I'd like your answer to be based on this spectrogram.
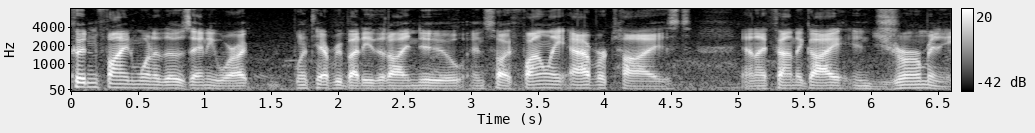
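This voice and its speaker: Fairly quick, medium-pitched male speech with clearly audible noise behind it. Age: 60s. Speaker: car club member, Porsche owner. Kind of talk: casual interview. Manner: halting, many repeats.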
